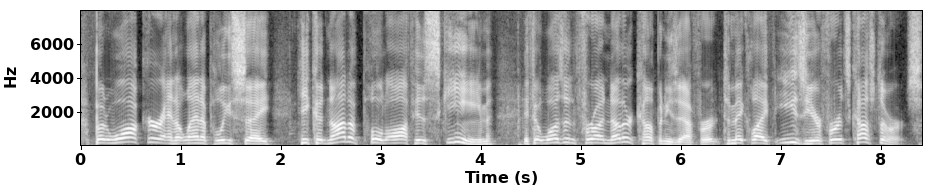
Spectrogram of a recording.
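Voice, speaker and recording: A man's high, bright, sharp voice at a fairly quick pace, lively in intonation and very even in loudness, with a dry, close sound and no echo. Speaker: investigative TV reporter. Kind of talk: TV news voiceover narration.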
